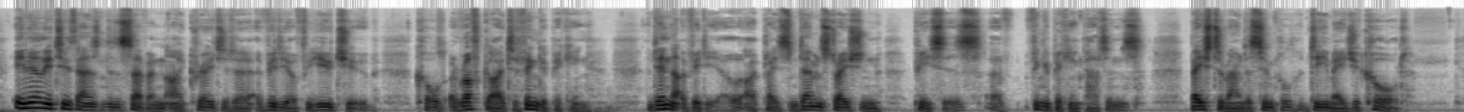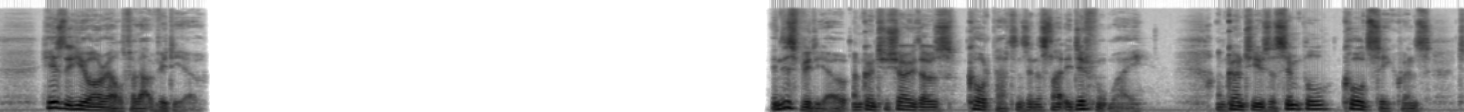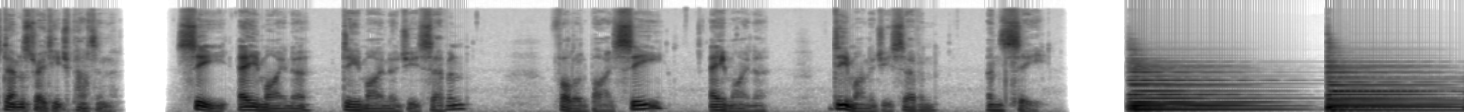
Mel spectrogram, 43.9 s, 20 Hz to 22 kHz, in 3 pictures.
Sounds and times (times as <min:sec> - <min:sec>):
Speech: 0:00.0 - 0:14.2, 0:15.1 - 0:16.7, 0:22.4 - 0:34.1, 0:34.8 - 0:37.0, 0:37.6 - 0:39.8.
